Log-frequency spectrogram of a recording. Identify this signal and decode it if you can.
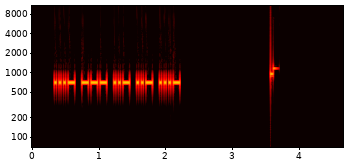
Morse code, heard as a keyed tone, about 36 wpm, 690 Hz. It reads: VOUUV
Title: Code Groups - 5 Letters - 35wpm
